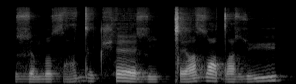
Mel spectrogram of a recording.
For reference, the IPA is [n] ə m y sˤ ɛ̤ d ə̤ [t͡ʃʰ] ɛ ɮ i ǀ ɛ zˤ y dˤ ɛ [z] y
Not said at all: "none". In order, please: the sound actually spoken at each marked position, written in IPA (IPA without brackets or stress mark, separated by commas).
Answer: ɮ, t͡ʃʰ, ɮ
